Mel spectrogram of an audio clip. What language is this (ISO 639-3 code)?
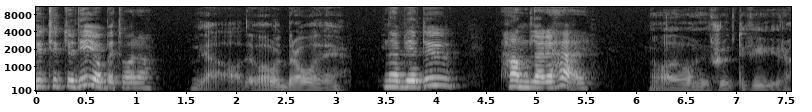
swe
